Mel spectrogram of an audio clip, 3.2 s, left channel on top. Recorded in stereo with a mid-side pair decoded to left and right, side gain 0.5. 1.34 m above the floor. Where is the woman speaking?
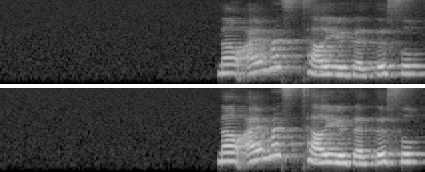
30° right, 0.5 m.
